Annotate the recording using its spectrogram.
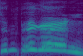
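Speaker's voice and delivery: high-pitched, yelled battle cry.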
